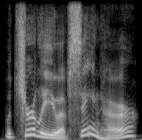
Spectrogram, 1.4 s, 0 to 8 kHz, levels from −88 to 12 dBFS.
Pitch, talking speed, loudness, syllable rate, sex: 200 Hz, 255 wpm, -15 LUFS, 6.1 syllables/s, male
